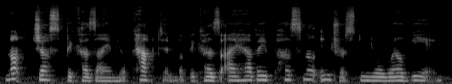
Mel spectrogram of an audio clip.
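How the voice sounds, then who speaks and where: A woman playing an alien spaceship captain in a comfort audio roleplay, speaking softly in formal, precise sentences with gentle, earnest concern. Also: fairly low pitch, steady tone, vocal fry. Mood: concerned, hesitant. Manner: formal, stiffly precise, measured wording.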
